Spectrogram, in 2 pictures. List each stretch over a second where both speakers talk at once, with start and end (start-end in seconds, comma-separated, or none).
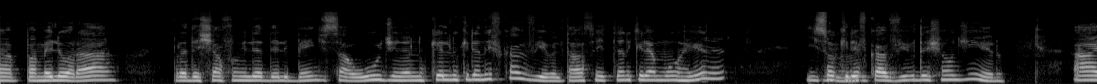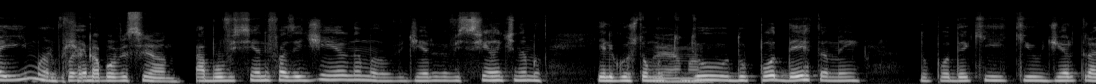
none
